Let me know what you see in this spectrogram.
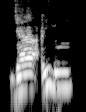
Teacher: تو جاعل میں عین جو ہے ہم حلق کے درمیان والے حصے سے پڑھیں گے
